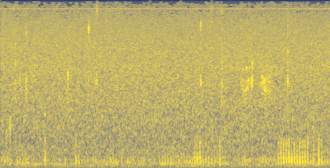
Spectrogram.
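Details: Pet cat eating a string cat treat for the first time, indoors up close; a steady low purring rumble runs throughout, with scattered soft crunchy chewing clicks and small tearing noises above it.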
